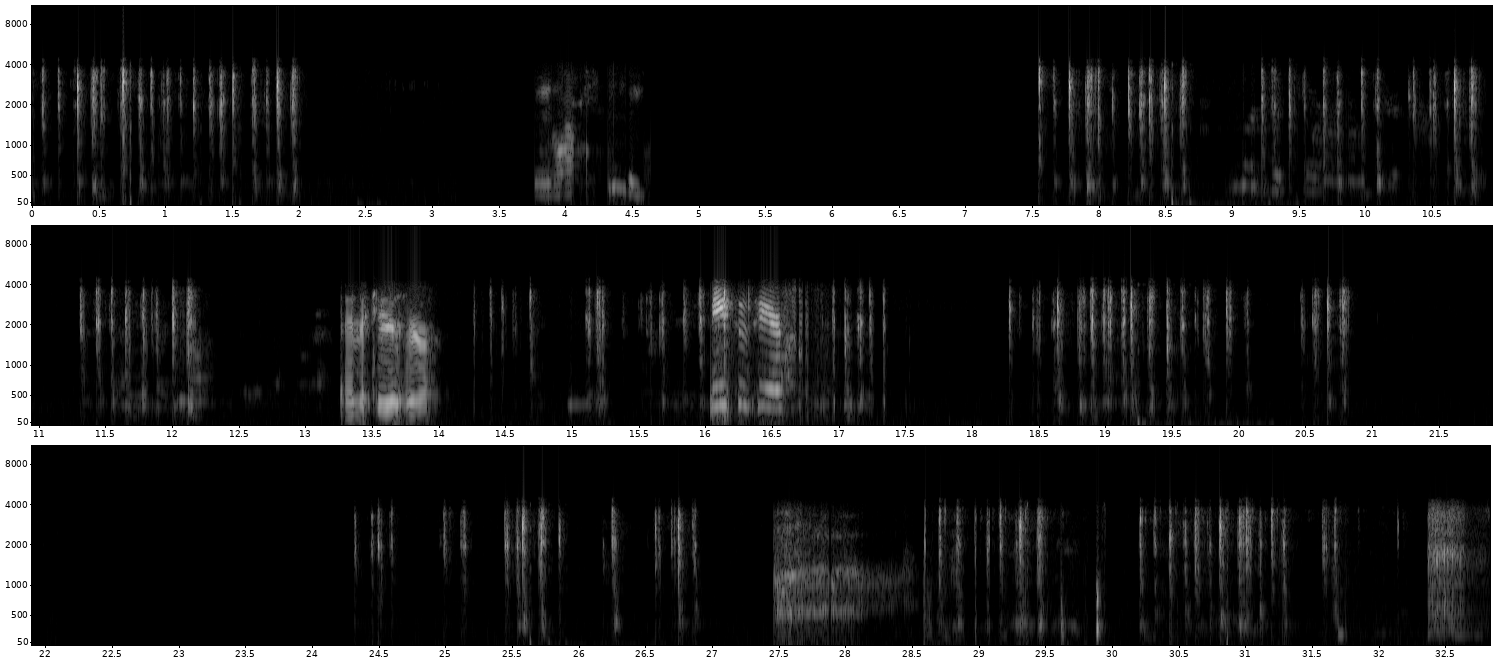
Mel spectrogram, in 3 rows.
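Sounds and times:
typing on a computer keyboard: 0.0 - 2.0, 7.6 - 12.2, 14.3 - 17.4, 18.3 - 20.9, 24.3 - 27.0, 28.6 - 31.8
speech: 3.8 - 4.7, 13.3 - 14.0, 16.4 - 16.8.

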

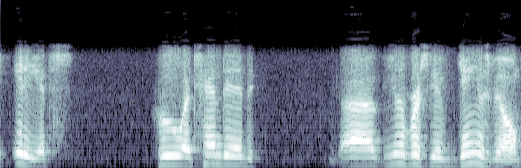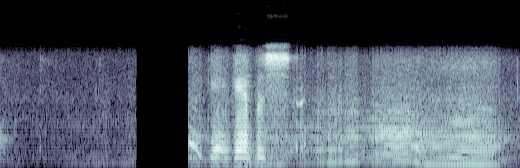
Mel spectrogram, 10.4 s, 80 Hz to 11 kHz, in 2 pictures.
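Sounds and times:
speech: 0.2 - 0.7, 1.6 - 2.6, 3.4 - 5.3, 7.1 - 8.7
motorcycle engine revving and roaring past outside a window: 7.2 - 10.3.

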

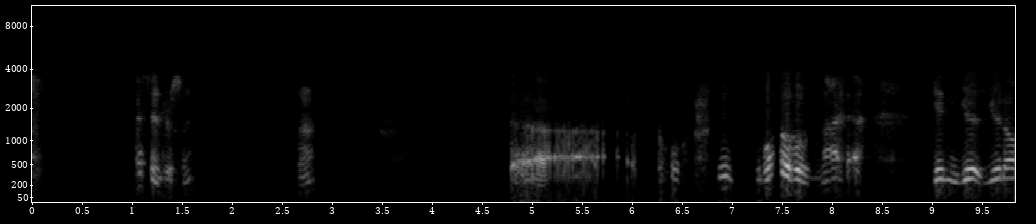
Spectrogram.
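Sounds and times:
speech: 1.1 - 1.8, 9.0 - 9.8
loud drawn-out belch: 4.8 - 7.0.

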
